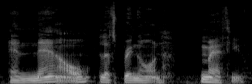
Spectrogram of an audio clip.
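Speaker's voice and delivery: ordinary delivery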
